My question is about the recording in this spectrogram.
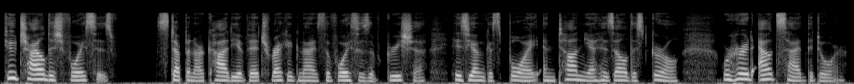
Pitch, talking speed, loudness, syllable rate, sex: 190 Hz, 160 wpm, -19 LUFS, 3.8 syllables/s, female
